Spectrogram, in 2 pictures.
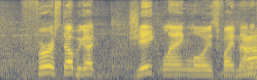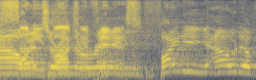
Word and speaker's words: Langlois: with Jake's last name Langlois pronounce Lewis on that I would have thought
